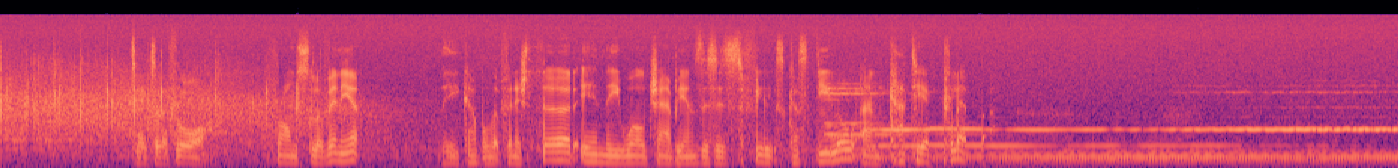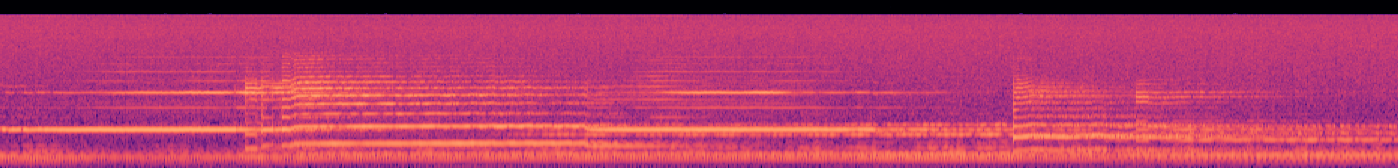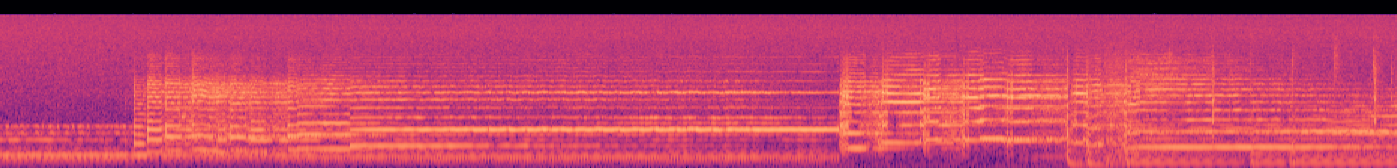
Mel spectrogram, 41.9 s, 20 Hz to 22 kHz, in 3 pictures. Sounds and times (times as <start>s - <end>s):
Music: 0.0s - 4.1s, 6.0s - 41.9s
Inside, large room or hall: 0.0s - 4.5s, 9.0s - 41.9s.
